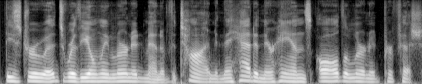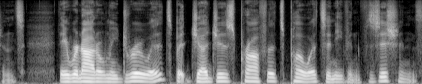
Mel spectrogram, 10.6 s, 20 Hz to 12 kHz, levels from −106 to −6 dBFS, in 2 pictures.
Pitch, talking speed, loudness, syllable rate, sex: 140 Hz, 175 wpm, -20 LUFS, 4.6 syllables/s, female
